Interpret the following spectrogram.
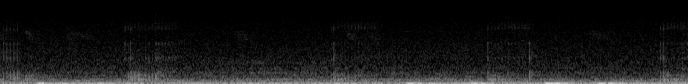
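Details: Heidi, a senior domestic cat adopted from the Humane Society of New York City, who turned 14 in August 2020, purring during a massage on June 17, 2021: a steady low rumbling purr with slight surges in loudness.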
